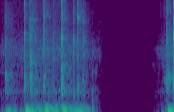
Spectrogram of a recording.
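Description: Typing on a computer keyboard: a quick run of keystrokes that stops a little over a second in.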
